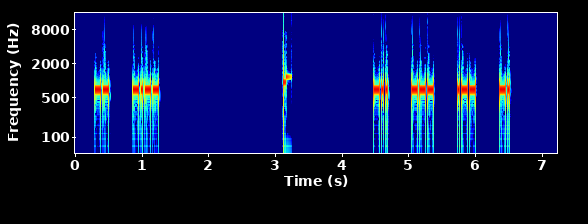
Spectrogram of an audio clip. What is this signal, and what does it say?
Morse code, heard as a keyed tone, about 40 wpm, spaced as for 19 wpm, 690 Hz. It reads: MY DOWN
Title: 4x Character Spacing - Top 200 Words - 40wpm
